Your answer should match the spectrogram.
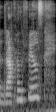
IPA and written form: ˈdʁaxənˌfɛls (Drachenfels)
